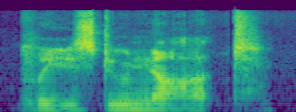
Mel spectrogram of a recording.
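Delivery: very clear, scolding tone. Voicing Arbane as he looks at the dragon; a very clear voice. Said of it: "just says in a very clear voice".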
